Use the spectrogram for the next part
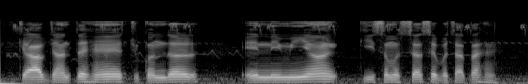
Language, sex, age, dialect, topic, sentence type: Hindi, male, 25-30, Hindustani Malvi Khadi Boli, agriculture, statement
